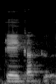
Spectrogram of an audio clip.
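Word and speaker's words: 計画: Chúng ta có từ kê các cự là kế hoạch thì mình sẽ phải đọc là các cự chứ không phải là ga này đúng không nhở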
